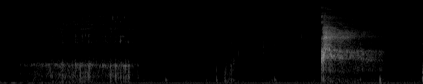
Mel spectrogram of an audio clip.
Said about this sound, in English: No, wait. Hang on. Let me take a sip of wine.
